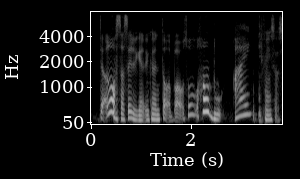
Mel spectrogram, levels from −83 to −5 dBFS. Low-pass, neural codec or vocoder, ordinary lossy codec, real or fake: 7.2 kHz; codec, 24 kHz, 1.2 kbps, DualCodec; none; fake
